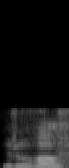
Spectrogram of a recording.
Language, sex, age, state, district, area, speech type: Odia, female, 18-30, Odisha, Mayurbhanj, rural, read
